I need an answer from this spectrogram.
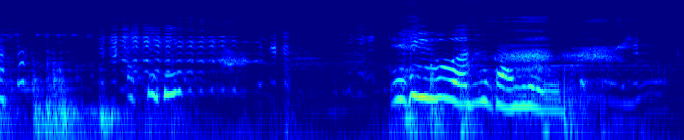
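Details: Goats being ferried across a shallow river by boat in Bangladesh; after a stretch of human voices, a loud quavering, wavering bleat lasting over a second rises and falls with a trembling, vibrato quality.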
